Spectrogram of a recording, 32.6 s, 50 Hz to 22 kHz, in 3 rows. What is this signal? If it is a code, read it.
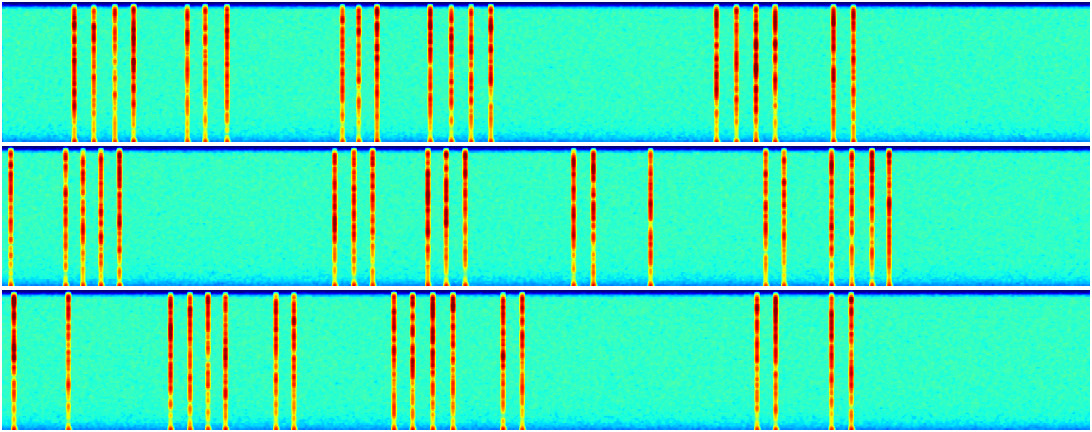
Tap code, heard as knocks on a wall, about 5 knocks a second. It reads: SO R D NFI ARR G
